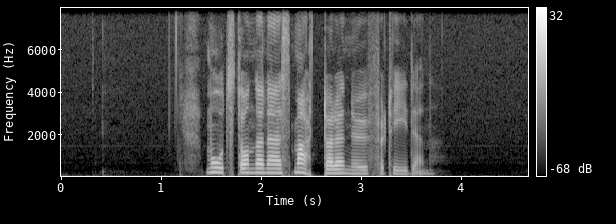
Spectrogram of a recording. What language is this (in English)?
Swedish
